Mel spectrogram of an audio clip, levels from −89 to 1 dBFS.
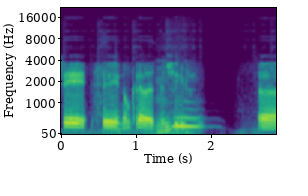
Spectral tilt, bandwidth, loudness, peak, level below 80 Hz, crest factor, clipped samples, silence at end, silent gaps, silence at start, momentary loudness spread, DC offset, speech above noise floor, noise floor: -7.5 dB/octave; 6.4 kHz; -17 LUFS; -2 dBFS; -46 dBFS; 14 dB; under 0.1%; 0 s; none; 0.05 s; 8 LU; under 0.1%; 40 dB; -55 dBFS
